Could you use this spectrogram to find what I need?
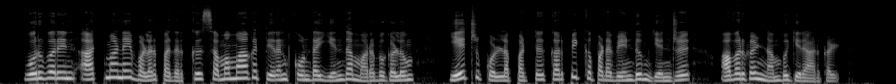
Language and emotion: Tamil, neutral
